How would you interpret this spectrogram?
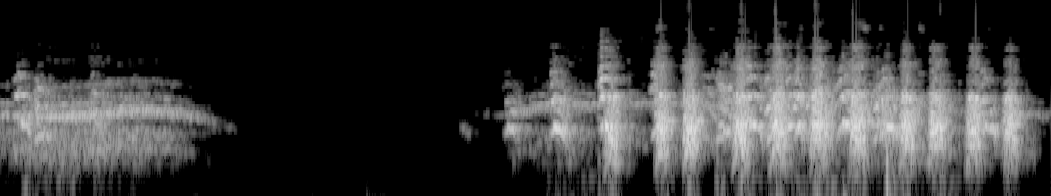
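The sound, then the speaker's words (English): A dog, Yukon King, the wonder dog of Sergeant Preston, lets out a drawn-out howl, then after a pause breaks into a rapid, steady run of loud barks lasting several seconds, with no one talking. “With Sergeant Preston and his wonder dog, Yukon King, battling through storm and snow as they meet the challenge of the Yukon.”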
